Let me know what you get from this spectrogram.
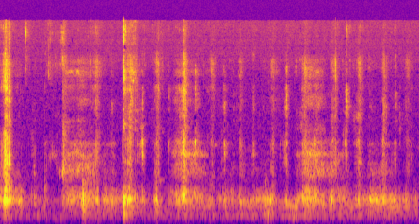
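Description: Faint, close-miked chewing of crispy batata palha, the very thin fried potato sticks, with soft irregular crunching.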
